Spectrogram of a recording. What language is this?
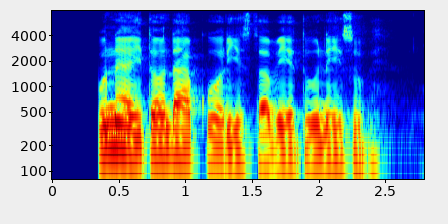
Kalenjin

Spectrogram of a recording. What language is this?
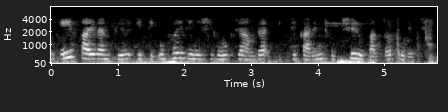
Bangla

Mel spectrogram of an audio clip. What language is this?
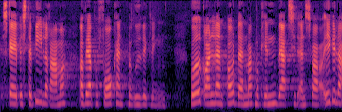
Danish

